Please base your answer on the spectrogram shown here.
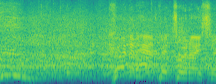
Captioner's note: crowd roars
